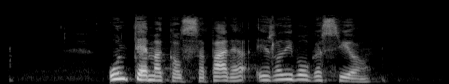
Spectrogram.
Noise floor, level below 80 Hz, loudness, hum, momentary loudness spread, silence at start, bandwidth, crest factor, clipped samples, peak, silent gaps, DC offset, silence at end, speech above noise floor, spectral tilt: -71 dBFS; -76 dBFS; -22 LUFS; none; 9 LU; 1.1 s; 10.5 kHz; 20 dB; under 0.1%; -4 dBFS; none; under 0.1%; 0.8 s; 50 dB; -4.5 dB/octave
